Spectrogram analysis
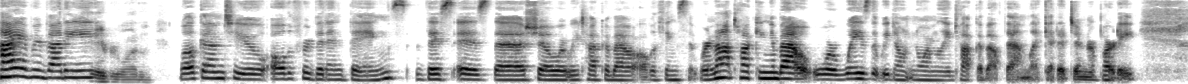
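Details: Adult woman speaking; ordinary speech.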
